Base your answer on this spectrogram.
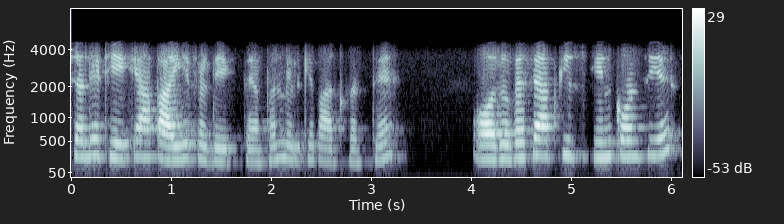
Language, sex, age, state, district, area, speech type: Hindi, female, 45-60, Madhya Pradesh, Bhopal, urban, conversation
